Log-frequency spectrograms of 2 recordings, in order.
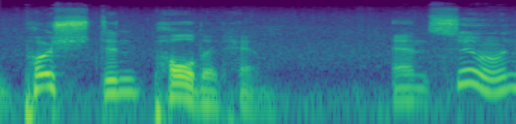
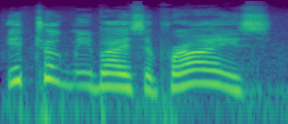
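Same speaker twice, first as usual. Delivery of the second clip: nervous Piglet; 4 dB louder than usual. Acted. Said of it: "said Piglet nervously".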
